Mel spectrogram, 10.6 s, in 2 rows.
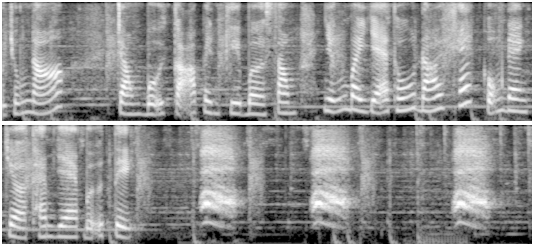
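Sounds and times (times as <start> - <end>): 
speech: 0.0 - 7.4
black crow cawing: 7.2 - 7.8, 8.4 - 8.9, 9.8 - 10.4.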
